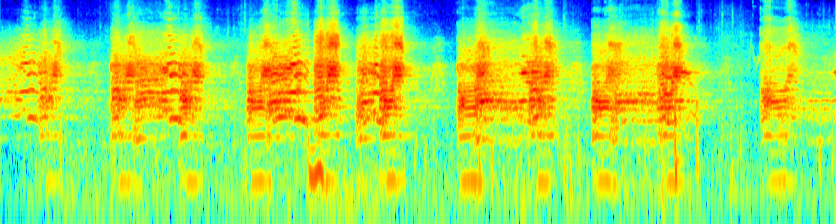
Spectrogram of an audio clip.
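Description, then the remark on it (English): Wild geese honk loudly, harsh overlapping calls coming in repeated bursts separated by short pauses, with no talking; wild geese are among the injured wild animals rehabilitated by volunteers in Arkansas. “And tomorrow on Ozarks, in Arkansas, dedicated volunteers rehabilitate tens of thousands of injured wild animals every year, including wild geese.”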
